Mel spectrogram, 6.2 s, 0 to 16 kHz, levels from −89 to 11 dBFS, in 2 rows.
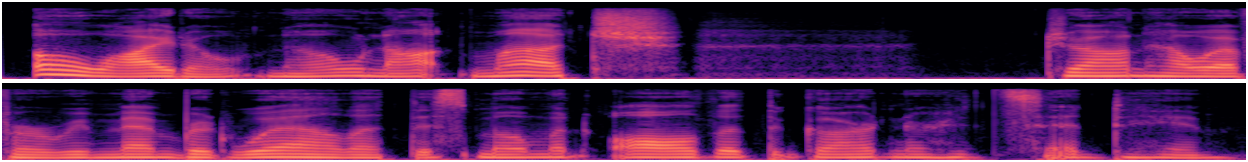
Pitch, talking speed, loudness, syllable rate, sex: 145 Hz, 205 wpm, -18 LUFS, 5.7 syllables/s, female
